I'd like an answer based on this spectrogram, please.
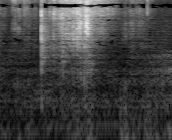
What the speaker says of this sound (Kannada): ಹಾಲಿಗೆ ನಾನು ಸಕ್ಕರೆ ಹಾಕೊಳ್ತಾ ಇದ್ದೀನಿ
